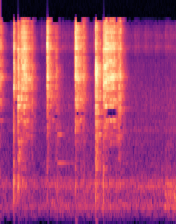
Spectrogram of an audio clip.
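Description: Metal utensils and small pots are set down in a home kitchen, giving four sharp clattering clinks spaced about half a second apart over a quiet background.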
